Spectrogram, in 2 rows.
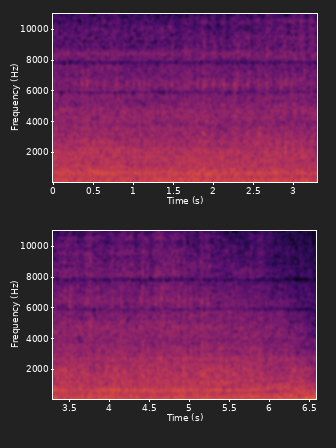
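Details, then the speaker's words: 1968 Jeep CJ5 project: loud, ragged idle with uneven firing; owner suspects gunked-up carburetor. "Carburetor sounds like it's gunked up. Needs a little work."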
